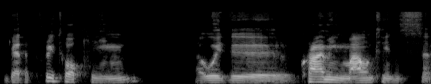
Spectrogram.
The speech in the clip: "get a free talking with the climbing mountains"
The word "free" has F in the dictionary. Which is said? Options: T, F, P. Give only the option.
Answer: P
